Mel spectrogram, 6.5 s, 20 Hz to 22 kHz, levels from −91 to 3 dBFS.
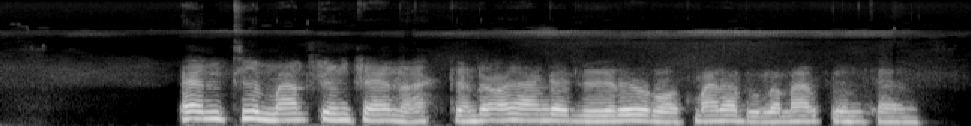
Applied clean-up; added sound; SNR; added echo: neural mask model Resemble Enhance denoiser.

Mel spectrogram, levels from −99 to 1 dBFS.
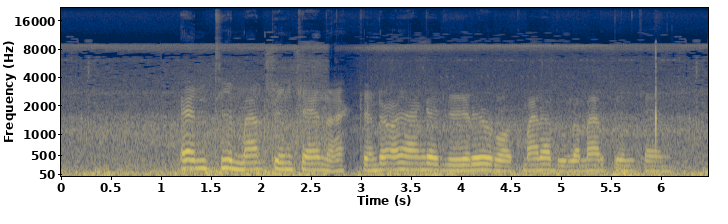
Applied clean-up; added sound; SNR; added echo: none; Insect; 4 dB; none.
